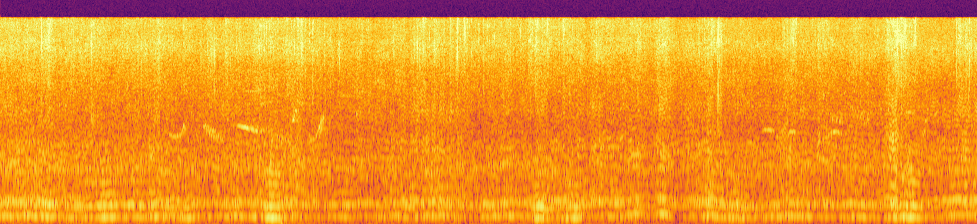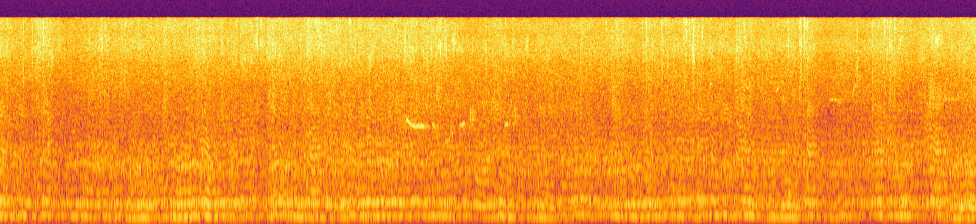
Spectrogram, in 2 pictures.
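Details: Many honey bees buzzing at the hive's flight entrance while a beekeeper watches them fly: continuous low humming drone with slight waverings, individual bees passing a little louder now and then, and faint brief higher chirps.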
